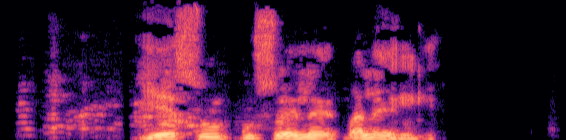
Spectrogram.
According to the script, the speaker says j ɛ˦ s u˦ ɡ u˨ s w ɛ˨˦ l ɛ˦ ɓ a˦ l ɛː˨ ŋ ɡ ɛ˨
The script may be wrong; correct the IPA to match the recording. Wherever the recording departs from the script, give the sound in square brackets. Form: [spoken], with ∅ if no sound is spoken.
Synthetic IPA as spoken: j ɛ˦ s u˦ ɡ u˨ s w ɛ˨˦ l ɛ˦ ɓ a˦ l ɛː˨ ŋ ɡ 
